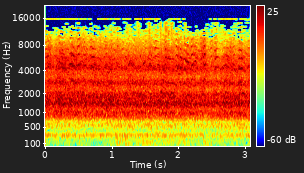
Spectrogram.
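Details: Pre-dawn roost departure of nearly 80,000 greater white-fronted geese at a Ramsar-listed lake in Bibai, Hokkaido; loud, layered honks and yelping calls pour out continuously, with no silent gap.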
